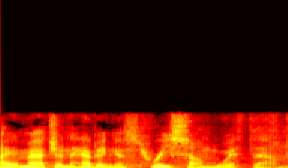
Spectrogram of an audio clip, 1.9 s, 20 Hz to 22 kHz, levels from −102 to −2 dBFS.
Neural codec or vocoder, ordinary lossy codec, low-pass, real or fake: codec, 16 kHz in and 24 kHz out, 2.2 kbps, FireRedTTS-2 codec; MP3, 64 kbps; 7.2 kHz; fake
